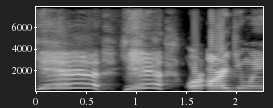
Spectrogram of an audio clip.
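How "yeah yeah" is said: put-on pumped-up gamer banter, pitched way up, loud. Speaker describing how he talks while gaming with his guys, imitating hyped gamer talk. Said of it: "on the game all hype".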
